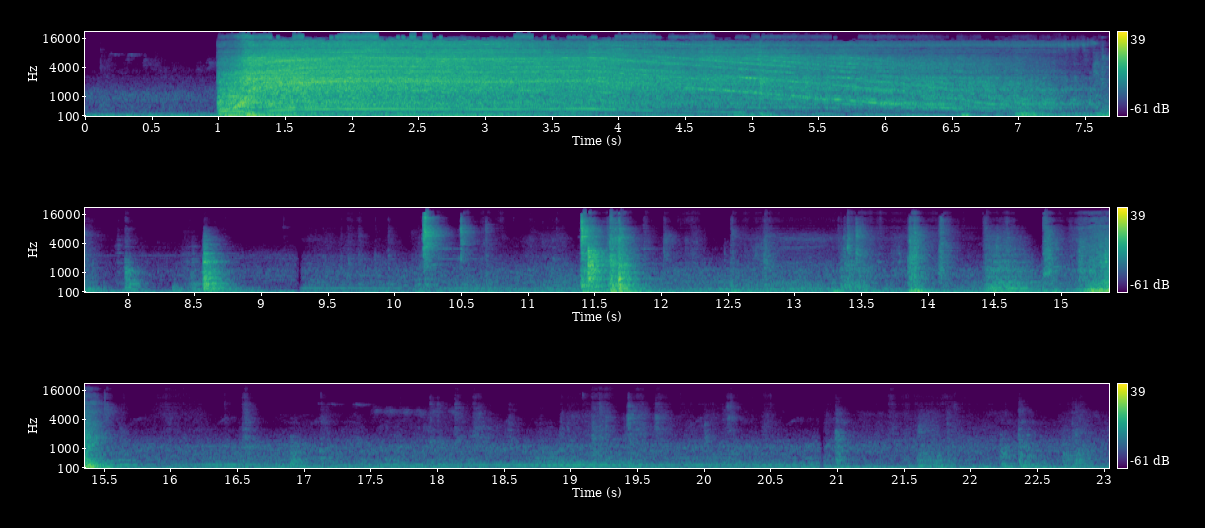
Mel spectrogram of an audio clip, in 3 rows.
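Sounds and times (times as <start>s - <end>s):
jigsaw motor winding down: 1.0s - 7.7s.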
